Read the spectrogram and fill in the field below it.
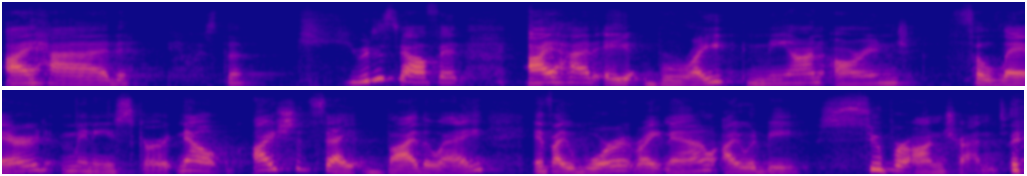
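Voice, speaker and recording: Loud and animated, a woman speaks on a very clean recording with a silent background. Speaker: fashion podcast co-host. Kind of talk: casual chat.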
